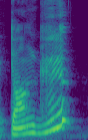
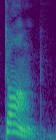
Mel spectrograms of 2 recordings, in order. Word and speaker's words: tongue: Como que el g de tongue apenas si suena muy leve. Tongue.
